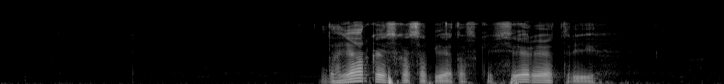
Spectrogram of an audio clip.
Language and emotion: Russian, sad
